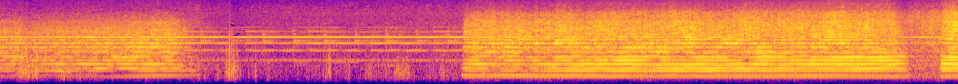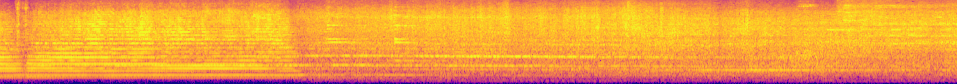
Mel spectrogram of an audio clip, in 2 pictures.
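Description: Union Pacific diesel locomotive's air horn sounding three blasts: one ending about two seconds in, then two long ones separated by a brief break. After that the train's autorack cars rumble and clatter past on the rails.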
